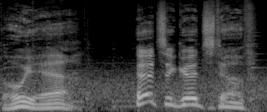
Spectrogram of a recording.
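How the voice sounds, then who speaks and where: Goofy cartoon starfish, slow, dopey, big pitch swings, good-natured. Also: male voice, big pitch swings, over loud music. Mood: dopey, content. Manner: slow-witted, dopey, dramatic. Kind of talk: cartoon video game acting.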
